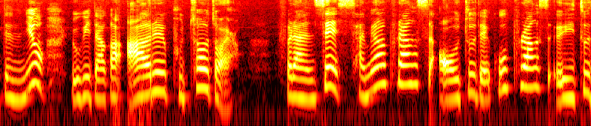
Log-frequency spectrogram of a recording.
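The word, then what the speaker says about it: francés: 강세의 불규칙으로 렇게 찍혔고 여기다 힘을 주면 되죠 프란세스 프란세스 그럼 여러분이 발음할 때 프란세스고 이렇게 소리해서 세스 마지막에 힘을 주어서 단어 키고 그리고 여러분이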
